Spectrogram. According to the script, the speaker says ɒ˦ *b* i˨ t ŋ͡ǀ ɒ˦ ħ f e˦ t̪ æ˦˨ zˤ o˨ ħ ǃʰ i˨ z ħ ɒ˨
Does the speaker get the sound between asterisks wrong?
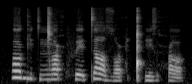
yes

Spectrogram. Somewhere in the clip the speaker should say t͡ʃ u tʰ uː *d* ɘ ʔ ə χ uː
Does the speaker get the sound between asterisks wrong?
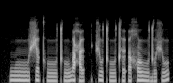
yes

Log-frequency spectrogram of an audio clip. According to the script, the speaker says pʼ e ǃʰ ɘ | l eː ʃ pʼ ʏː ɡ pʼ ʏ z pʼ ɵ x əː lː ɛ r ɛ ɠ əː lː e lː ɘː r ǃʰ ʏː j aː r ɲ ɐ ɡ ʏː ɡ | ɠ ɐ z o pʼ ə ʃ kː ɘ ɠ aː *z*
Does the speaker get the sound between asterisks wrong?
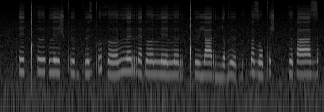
no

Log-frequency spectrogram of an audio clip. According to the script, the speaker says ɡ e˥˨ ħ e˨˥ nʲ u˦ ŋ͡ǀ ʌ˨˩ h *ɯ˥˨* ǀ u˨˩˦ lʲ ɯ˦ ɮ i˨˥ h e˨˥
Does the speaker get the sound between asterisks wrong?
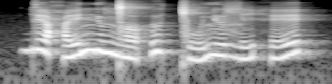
no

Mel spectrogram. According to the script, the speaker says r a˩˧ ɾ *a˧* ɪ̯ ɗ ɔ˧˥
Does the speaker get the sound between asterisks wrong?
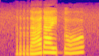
no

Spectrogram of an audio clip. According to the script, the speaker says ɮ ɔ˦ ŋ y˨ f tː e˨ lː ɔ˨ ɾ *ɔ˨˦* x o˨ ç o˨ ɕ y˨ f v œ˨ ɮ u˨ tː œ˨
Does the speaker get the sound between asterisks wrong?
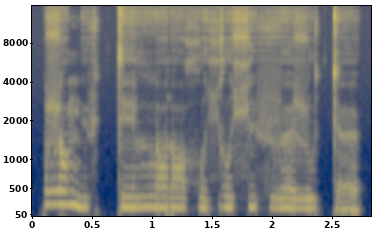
yes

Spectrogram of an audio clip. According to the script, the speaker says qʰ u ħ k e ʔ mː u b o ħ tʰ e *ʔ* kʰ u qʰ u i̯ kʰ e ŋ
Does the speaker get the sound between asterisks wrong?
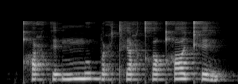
yes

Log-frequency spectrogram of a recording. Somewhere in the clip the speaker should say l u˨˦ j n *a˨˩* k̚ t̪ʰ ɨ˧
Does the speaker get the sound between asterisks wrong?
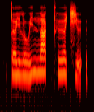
yes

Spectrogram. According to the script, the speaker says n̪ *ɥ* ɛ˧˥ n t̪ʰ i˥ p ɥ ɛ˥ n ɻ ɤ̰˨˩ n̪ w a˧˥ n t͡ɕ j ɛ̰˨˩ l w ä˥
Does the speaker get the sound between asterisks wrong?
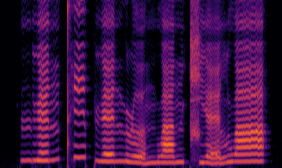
no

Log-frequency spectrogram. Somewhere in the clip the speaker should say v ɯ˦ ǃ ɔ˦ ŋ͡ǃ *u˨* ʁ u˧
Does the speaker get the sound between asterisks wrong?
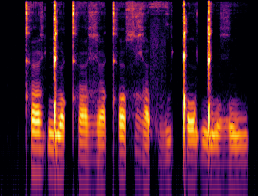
no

